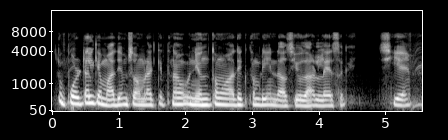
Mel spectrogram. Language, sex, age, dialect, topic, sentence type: Maithili, male, 18-24, Southern/Standard, banking, question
